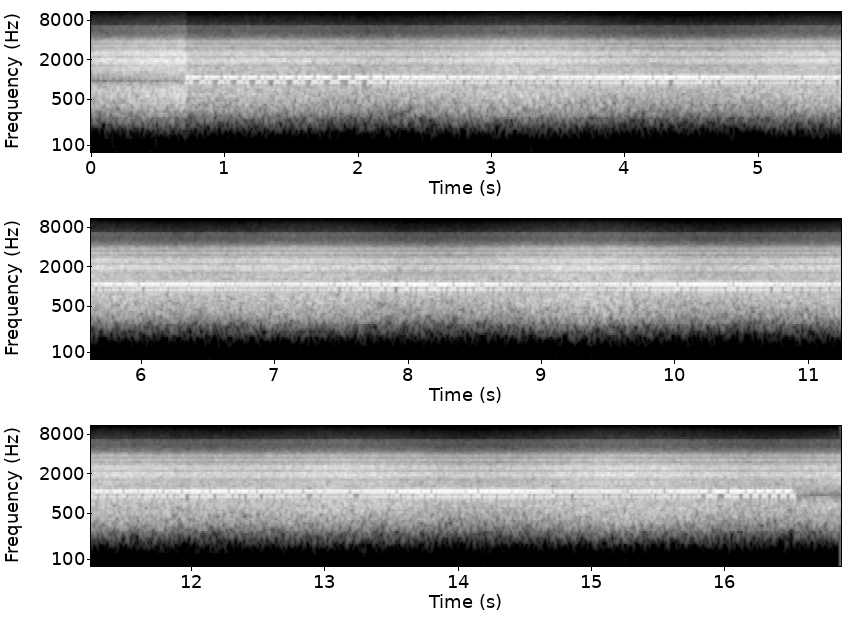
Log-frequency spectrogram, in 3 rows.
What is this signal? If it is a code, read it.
NAVTEX (SITOR-B), 100 baud, 170 Hz shift, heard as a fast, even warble, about 1000 Hz centre, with radio static. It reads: 505875 748154 20 4105 79804 8484388 9665 2115573 180 60 42 371187 69920 9232496 3148 636 246 853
